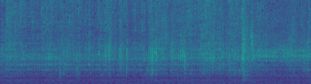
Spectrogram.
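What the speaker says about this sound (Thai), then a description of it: "ผัดพริกแกงกับหัวกะทิที่เราผัด้นแตกมันแล้วครับ" Red curry paste stir-fried with coconut cream in a pan gives a steady, close sizzle and crackle, with faint scraping of the spatula now and then.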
